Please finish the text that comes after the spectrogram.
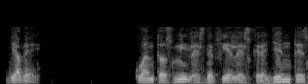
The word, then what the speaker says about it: Yahvé: Y que por lo tanto, el nombre correctamente pronunciado, y escrito del Dios bíblico, debería de ser, a partir de ese instante, Yahvé.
